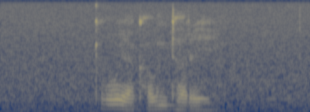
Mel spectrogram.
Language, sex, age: Northern Sotho, male, 23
